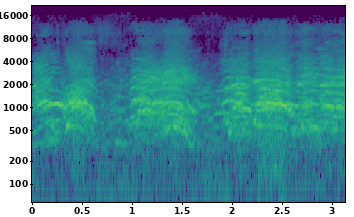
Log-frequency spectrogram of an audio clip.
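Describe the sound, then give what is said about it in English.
A protest crowd in Beirut, Lebanon, supporting Gaza and denouncing the massacres in Palestine and Lebanon, shouts in loud, rhythmic bursts of chanting, three surges of many raised voices rising and falling in waves, with brief dips between each swell. “Shouts from protests in support of Gaza and denouncing the massacres in Palestine and Lebanon have been echoing across the capital, Beirut.”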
